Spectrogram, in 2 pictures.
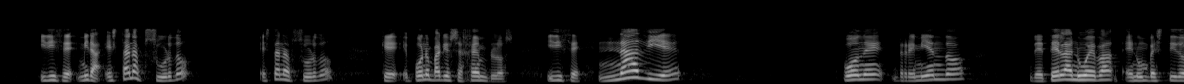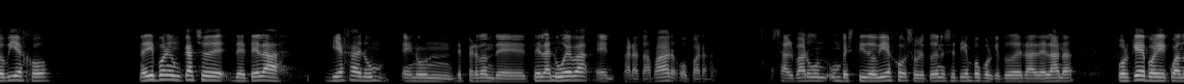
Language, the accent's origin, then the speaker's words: Spanish; Alcorcón, Community of Madrid, Spain; nosotros somos de Alcorcón, ¿me entiendes?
